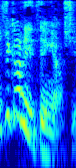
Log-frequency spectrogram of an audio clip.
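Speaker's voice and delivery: high, put-on Irish brogue. Retelling a man's question as he took bikes, imitating a brogue. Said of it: "in their brogue".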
